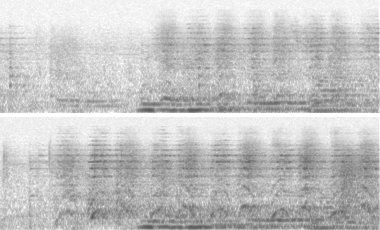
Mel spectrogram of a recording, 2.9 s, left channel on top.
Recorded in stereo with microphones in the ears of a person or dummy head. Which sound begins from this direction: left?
A woman speaking, at 1.0 s.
